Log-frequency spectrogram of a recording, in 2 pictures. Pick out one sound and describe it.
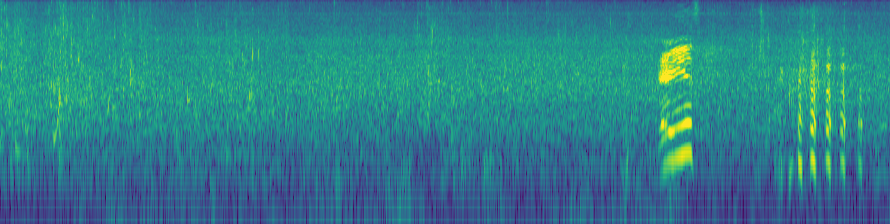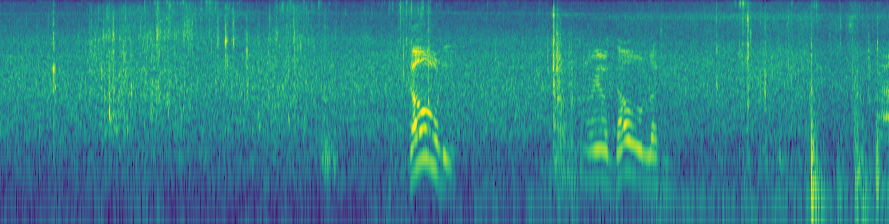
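River water laps and flows steadily around a kayak.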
